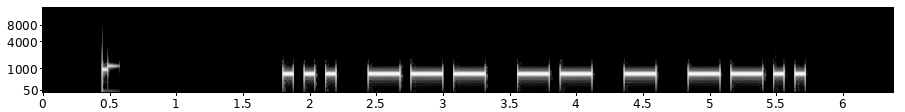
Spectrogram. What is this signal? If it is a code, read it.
Morse code, heard as a keyed tone, about 15 wpm, 700 Hz. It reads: SOMTZ
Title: Code Groups - 5 Letter:Numbers - 15wpm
